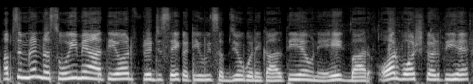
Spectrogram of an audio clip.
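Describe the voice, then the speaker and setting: High-pitched woman narrating a cartoon story. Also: fast, dark tone, soft background music.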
